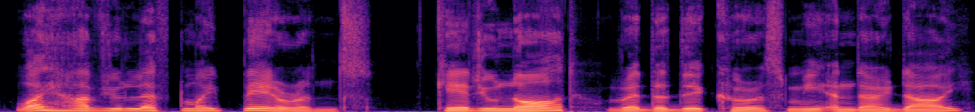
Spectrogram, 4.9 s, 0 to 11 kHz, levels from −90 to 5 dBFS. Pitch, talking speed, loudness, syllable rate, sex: 140 Hz, 195 wpm, -18 LUFS, 4.3 syllables/s, male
